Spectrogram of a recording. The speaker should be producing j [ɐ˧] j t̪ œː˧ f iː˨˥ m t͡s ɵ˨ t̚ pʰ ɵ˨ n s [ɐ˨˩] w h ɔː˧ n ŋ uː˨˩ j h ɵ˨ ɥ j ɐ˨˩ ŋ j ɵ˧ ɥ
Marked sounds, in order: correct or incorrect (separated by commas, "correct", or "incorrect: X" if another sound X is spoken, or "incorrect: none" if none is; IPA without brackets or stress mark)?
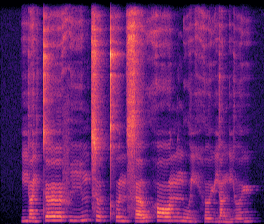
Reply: incorrect: ɐ˨˩, incorrect: ɐ˨˥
